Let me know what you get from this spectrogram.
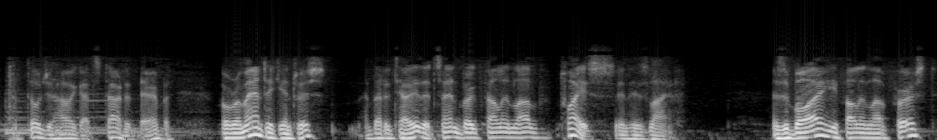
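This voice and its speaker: Deep-voiced American fifties radio host. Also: male voice. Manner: conversational storytelling. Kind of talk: 1950s radio documentary narration. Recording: dull 1950s radio recording.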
